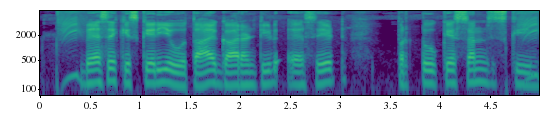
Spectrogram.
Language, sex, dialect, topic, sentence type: Hindi, male, Kanauji Braj Bhasha, banking, statement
